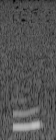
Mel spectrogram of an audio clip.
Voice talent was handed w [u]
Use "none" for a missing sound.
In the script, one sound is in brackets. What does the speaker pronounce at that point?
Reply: u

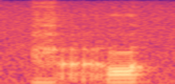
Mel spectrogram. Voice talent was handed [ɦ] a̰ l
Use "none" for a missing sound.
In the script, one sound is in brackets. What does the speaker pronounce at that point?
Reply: ɦ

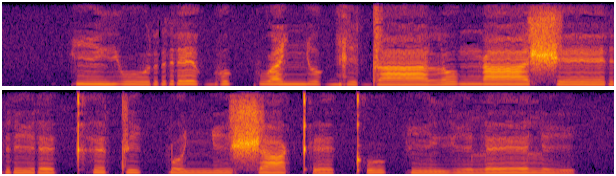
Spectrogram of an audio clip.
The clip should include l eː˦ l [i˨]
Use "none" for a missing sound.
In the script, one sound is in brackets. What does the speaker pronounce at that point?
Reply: i˨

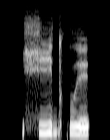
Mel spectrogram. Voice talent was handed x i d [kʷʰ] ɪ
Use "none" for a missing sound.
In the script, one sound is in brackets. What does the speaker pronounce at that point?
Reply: kʷ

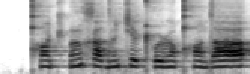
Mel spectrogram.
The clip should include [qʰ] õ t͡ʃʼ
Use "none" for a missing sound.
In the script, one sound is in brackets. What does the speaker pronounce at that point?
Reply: qʰ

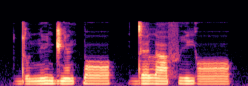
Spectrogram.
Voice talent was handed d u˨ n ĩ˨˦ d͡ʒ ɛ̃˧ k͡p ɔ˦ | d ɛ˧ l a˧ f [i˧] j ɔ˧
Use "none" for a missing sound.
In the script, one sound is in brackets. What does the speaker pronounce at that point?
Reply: i˧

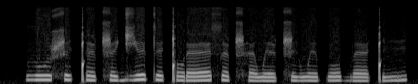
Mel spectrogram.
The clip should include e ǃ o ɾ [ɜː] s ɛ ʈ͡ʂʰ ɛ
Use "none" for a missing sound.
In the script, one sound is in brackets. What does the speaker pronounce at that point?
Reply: ɛː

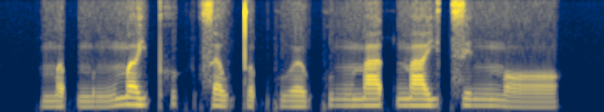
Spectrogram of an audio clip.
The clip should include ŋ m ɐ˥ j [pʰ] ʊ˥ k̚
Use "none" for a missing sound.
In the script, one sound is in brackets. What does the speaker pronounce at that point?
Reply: pʰ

